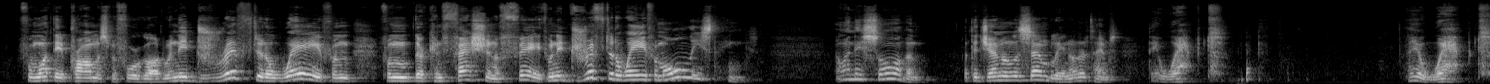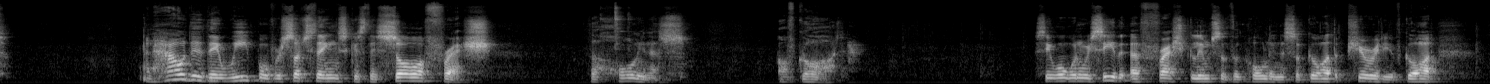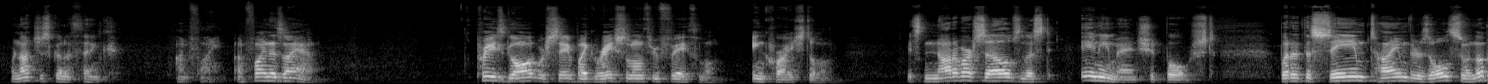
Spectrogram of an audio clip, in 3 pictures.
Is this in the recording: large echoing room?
yes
